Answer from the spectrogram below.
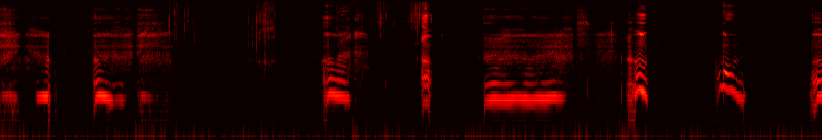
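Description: Crunchy chewing of a croquette comes in several short bursts, with mouth noises and brief voiced hums and breaths between bites. Nobody speaks any words.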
